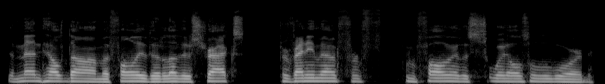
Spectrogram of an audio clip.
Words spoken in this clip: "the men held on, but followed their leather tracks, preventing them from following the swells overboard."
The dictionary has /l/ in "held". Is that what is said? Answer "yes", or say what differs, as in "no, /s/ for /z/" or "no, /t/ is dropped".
yes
